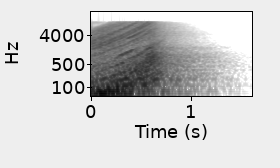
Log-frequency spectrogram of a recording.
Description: burst discharge change, weapons

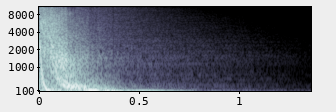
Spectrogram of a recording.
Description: burst discharge, weapons

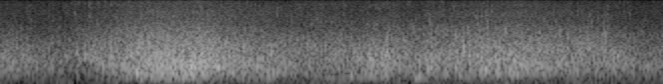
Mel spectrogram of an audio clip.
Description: megalodon run; Boss Megalodon

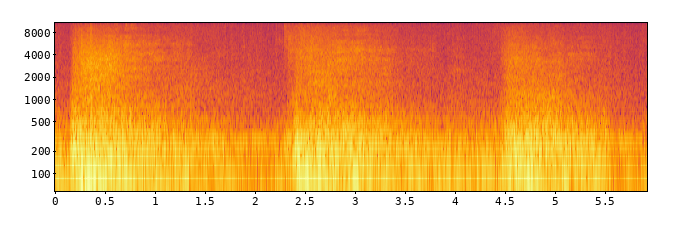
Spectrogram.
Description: boiler; zs rendezvous

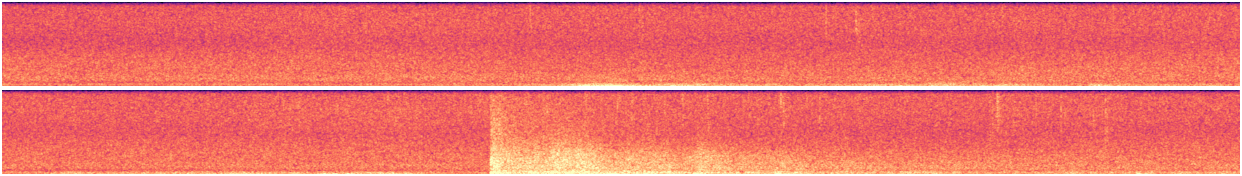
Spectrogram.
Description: thunder rain; zs rendezvous

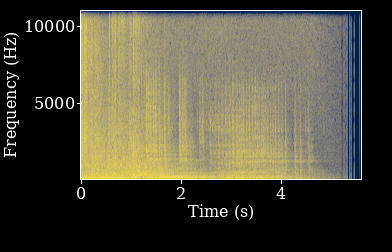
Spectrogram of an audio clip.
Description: boss impact; zs rendezvous

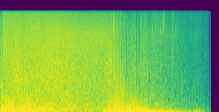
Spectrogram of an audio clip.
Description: megalodon jump start full; Boss Megalodon

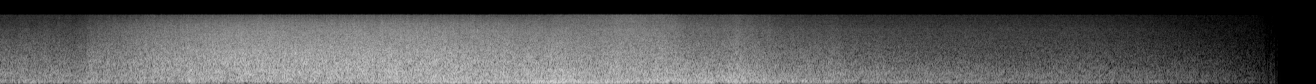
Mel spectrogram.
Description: submarine rise; zs rendezvous

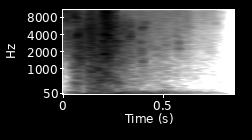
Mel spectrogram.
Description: megalodon attack; Boss Megalodon

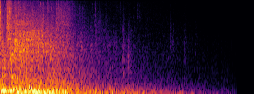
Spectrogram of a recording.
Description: explosion machine; zs rendezvous

